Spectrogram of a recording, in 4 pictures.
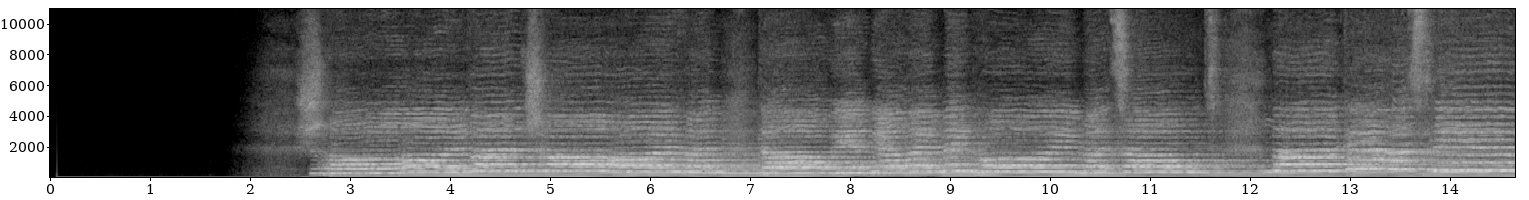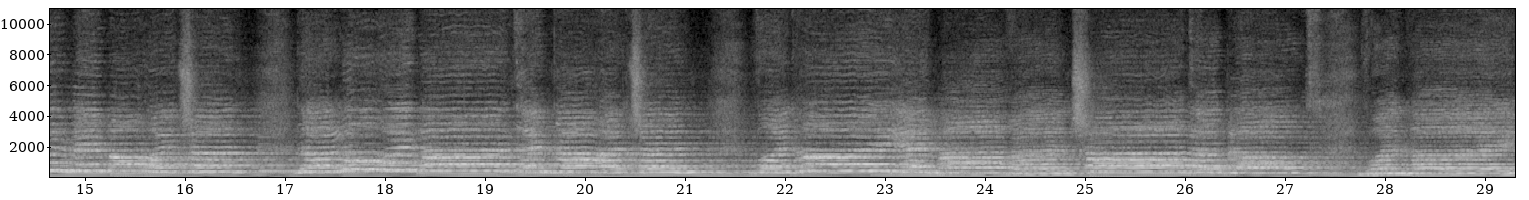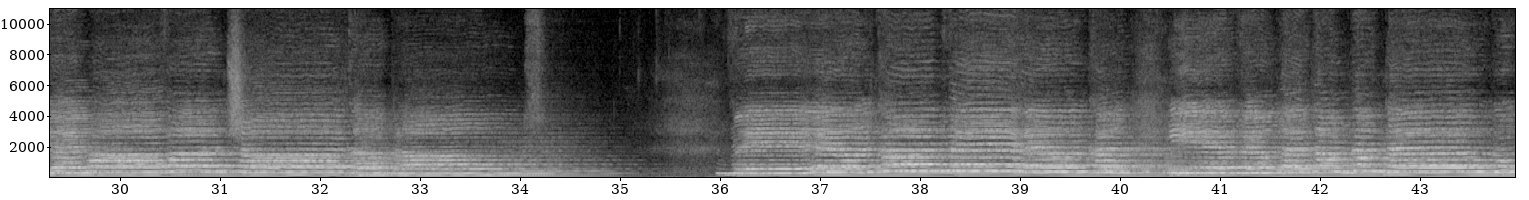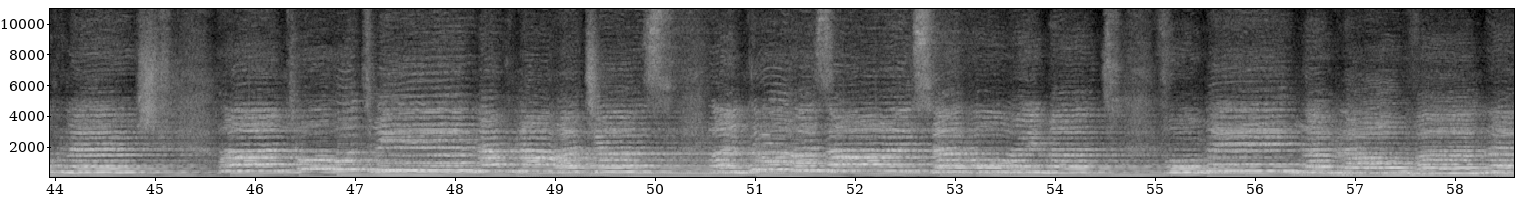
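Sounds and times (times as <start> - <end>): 
choir singing in dialect: 2.4 - 58.5.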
